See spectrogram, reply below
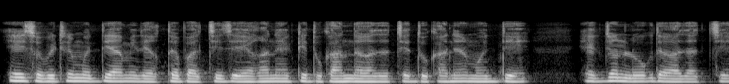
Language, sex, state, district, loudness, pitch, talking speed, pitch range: Bengali, male, Assam, Hailakandi, -15 LUFS, 140 Hz, 150 wpm, 130-145 Hz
